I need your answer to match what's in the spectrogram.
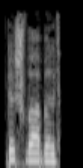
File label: "geschwabbelt", German; adjectives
